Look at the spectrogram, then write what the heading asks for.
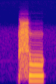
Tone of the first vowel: high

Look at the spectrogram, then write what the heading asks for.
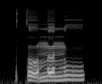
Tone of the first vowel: low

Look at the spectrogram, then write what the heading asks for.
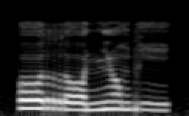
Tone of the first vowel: high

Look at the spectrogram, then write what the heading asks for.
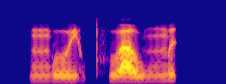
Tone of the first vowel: low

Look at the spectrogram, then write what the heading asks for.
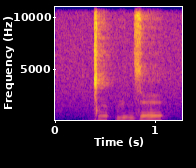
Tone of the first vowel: low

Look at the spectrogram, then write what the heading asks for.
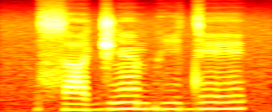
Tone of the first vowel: low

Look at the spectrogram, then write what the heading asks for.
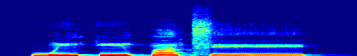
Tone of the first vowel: high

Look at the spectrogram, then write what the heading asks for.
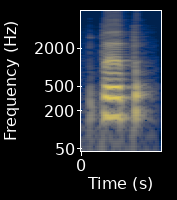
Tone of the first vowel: high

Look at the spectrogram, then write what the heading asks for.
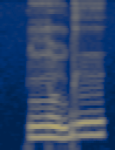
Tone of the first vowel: low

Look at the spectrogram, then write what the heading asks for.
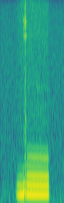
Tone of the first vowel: high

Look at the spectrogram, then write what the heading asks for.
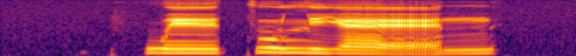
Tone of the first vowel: rising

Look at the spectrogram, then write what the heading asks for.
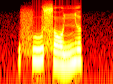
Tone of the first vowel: rising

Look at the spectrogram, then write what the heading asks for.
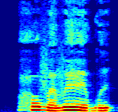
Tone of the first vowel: high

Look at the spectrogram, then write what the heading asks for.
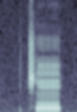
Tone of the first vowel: high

